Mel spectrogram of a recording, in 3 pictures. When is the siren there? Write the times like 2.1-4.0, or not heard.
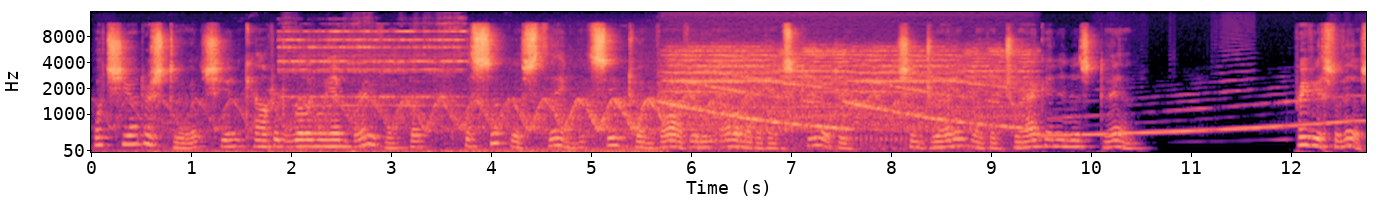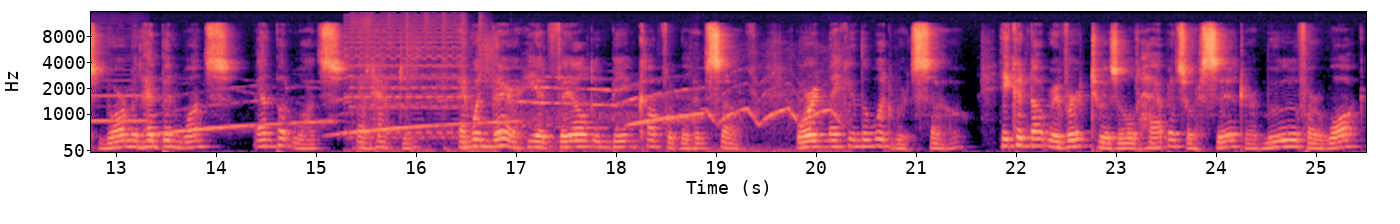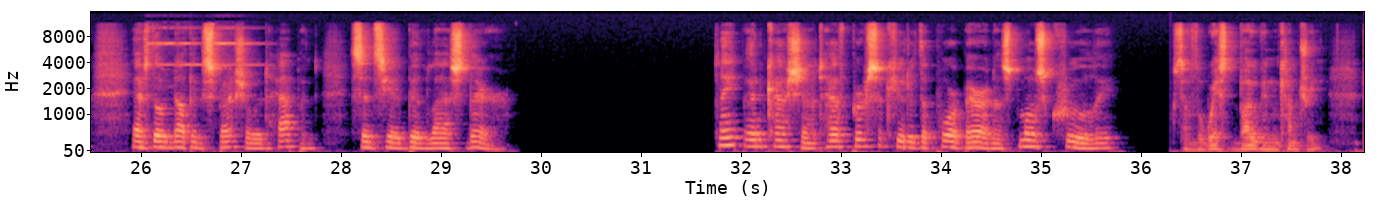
0.0-20.4.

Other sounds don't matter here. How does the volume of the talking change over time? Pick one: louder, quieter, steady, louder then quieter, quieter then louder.
steady.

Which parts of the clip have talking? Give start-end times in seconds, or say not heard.
0.0-10.5, 12.1-29.6, 31.8-38.2.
